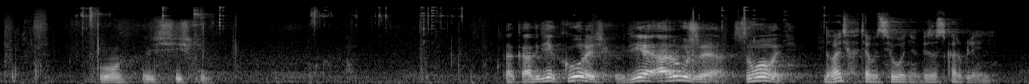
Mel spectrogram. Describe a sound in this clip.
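An elderly man speaks loudly and with animation, close by.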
